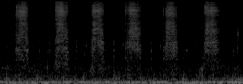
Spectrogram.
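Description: A water spray hoses caked mud off a car engine underneath, hissing in regular close bursts about every third of a second with no talking.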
